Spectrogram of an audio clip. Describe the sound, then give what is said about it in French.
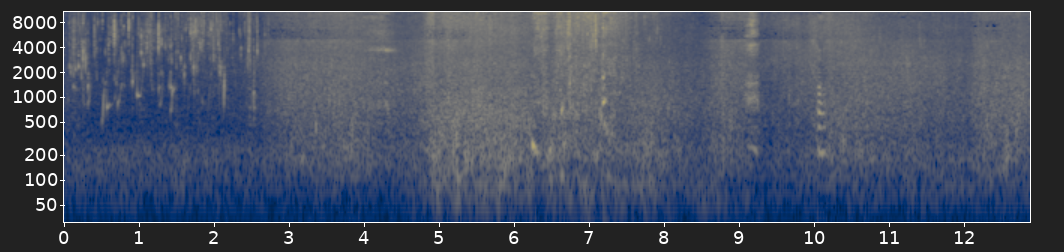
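Ocean waves wash over the sea in a scene from the anime Attack on Titan, with surging surf, gusty wind noise and a few trickling drips early on. “T'as vu ça? Je te l'avais dit, Irène. Une immense étendue d'eau, comme le décrivait mon livre. Une eau contenant plus de sel que ce qu'un marchand pourrait vendre durant toute sa vie.”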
